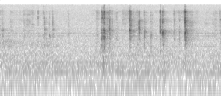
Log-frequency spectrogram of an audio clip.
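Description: Light plastic clicks as a white plastic egg-yolk separator cup is fitted onto a handheld egg cracker, a quick run of about five small clicks in the second half.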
